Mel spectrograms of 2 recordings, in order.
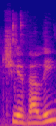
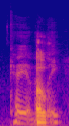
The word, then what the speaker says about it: Chiavelli: By the way, it's Chiavelli, not Chiavelli. Chiavelli. You pronounce the CH.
